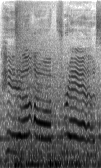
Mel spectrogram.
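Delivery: distant echo. Acted. Distant people praying to god.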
